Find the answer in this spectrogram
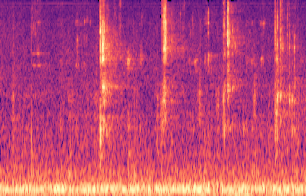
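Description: A person chewing rotisserie chicken close to the microphone: wet chewing, with a few short, sharp smacking clicks spaced unevenly.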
